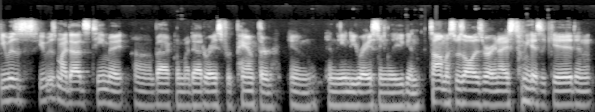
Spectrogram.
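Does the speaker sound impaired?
No.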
